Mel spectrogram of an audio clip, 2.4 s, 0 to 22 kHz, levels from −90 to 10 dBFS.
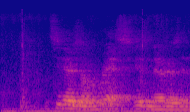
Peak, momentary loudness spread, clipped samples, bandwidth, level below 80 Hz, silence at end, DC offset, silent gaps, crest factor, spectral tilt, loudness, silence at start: -20 dBFS; 21 LU; under 0.1%; 14 kHz; -52 dBFS; 0 s; under 0.1%; none; 16 dB; -7 dB/octave; -36 LUFS; 0 s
